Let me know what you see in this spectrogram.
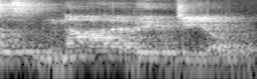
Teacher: T is D sound because before T there's a vowel and after T there's another vowel. There's an article vowel.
